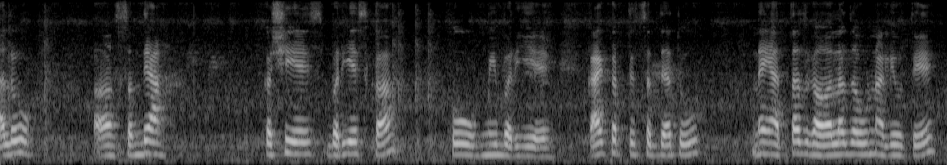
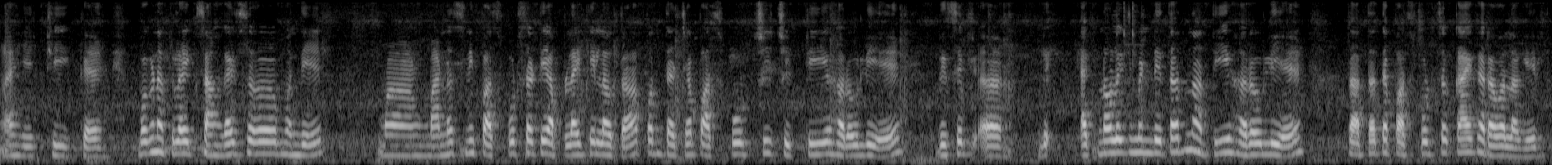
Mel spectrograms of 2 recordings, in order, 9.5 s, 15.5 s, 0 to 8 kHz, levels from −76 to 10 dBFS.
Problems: constant background noise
